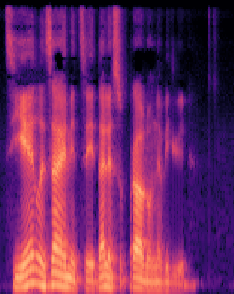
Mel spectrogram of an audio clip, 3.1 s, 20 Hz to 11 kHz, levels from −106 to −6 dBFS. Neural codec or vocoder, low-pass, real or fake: codec, 24 kHz, 0.9 kbps, WavTokenizer, large speech release; 9.9 kHz; fake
